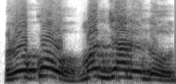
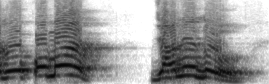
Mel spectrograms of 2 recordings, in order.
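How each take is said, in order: First: "रोको" on its own, then "मत जाने दो" together; pause after रोको. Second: "रोको मत" as one command, pause, then "जाने दो"; pause after मत. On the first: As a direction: split off "रोको" as a separate command. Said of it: "एक कह रहा है कि". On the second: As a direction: join "मत" onto "रोको", break before "जाने दो". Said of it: "दूसरा कह रहा है". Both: Shown as a demonstration.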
